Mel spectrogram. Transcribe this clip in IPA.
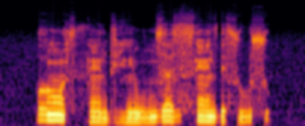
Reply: ɣɔ̃sθæ̃ dʱẽwnzɐz sæ̃zɾɘs us

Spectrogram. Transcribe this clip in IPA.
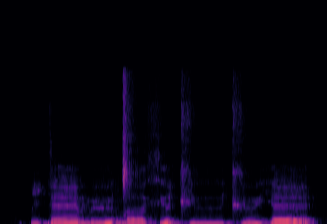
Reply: piɡɛːmʏːŋ͡ǀəː xʲə d͡ʒɨːd͡ʒʏː jɛ

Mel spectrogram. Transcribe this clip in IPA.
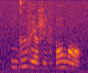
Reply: ŋɡɯveɐ̯ ʂivʔõ wɔ̃

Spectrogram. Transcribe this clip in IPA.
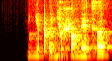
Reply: ʎepʼəɟo ʃɔnetʰə

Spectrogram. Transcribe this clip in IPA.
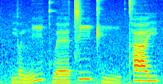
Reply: jɵ˨˩nn̪iː˥kʷʰɛː˨ t͡siː˥kʰiː˨˩ | t̪ʰaː˧j

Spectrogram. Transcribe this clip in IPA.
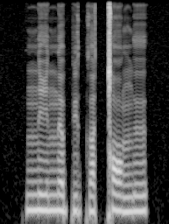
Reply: ni nɘpʲɐkɐ ǀɔŋɨ

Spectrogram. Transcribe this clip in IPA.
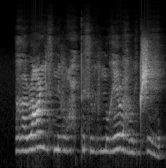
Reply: ɣɐɹɑ ɣi̤snivɑ̤ħ t̪isvi̤vnuɣe ɹa̤βi̤dʃe̤

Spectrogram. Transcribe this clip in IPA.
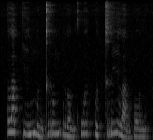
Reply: la˥˩t̚kiː˦˥nmɯ˩˦ŋ tru˦˥npro˩˦nkʰwɯː˦˥k̚wɯ˨˩k̚ triː˥˩la˩˦ŋpo˧n

